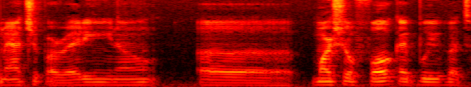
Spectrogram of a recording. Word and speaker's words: Marshall Faulk: like a fun matchup already you know uh Marshall Faulk I believe that's how you pronounce his name right yeah that's correct the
